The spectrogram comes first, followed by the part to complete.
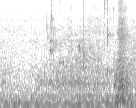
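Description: Faint dripping and sloshing of water as a gloved hand gropes under the surface of a full bathtub for the drain, with a small splash near the end.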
